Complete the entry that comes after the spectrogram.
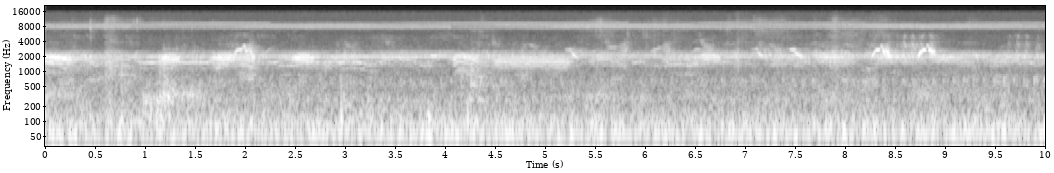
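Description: Birds calling in short notes scattered through, over a faint, steady, high-pitched whine.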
